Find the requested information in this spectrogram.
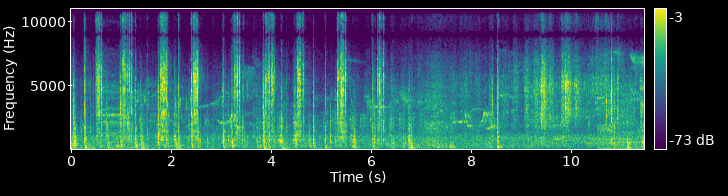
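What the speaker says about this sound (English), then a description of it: "Just keep working at the nut, trying to get it off." A wrench works at a rusted nut during a micro camper build, making bursts of quick metallic ratcheting clicks close by that start and stop in an irregular rhythm.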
